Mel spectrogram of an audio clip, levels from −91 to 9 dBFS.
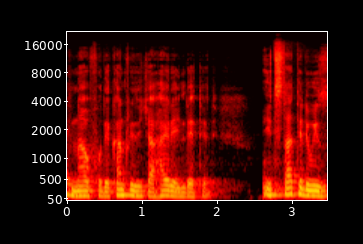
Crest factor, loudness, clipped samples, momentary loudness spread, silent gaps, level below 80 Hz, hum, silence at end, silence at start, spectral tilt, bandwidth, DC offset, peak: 16 dB; -29 LUFS; under 0.1%; 9 LU; none; -66 dBFS; none; 0 s; 0 s; -5.5 dB/octave; 18 kHz; under 0.1%; -12 dBFS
